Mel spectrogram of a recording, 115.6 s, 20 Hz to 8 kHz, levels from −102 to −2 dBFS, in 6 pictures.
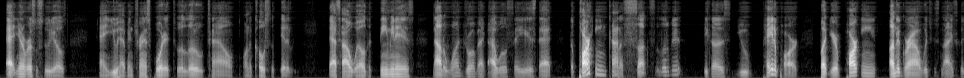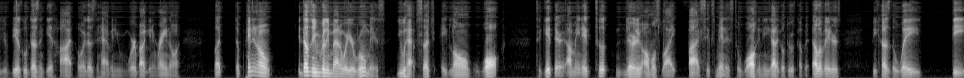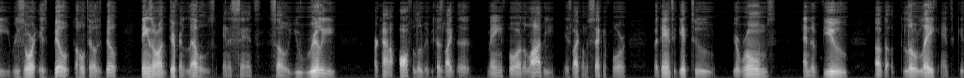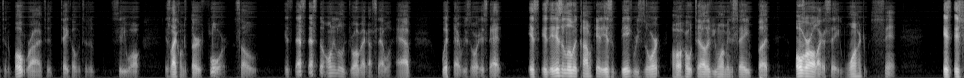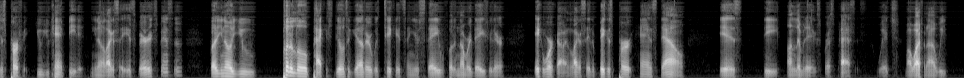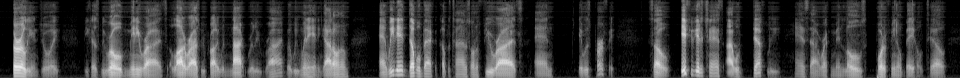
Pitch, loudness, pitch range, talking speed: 85 Hz, -27 LUFS, 75-95 Hz, 185 wpm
